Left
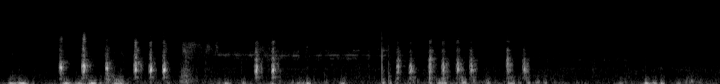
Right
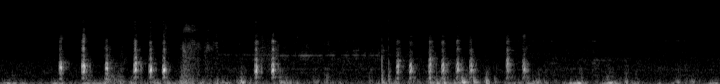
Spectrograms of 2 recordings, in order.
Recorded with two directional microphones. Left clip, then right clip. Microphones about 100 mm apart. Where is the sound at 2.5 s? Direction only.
25° right (ahead or behind).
